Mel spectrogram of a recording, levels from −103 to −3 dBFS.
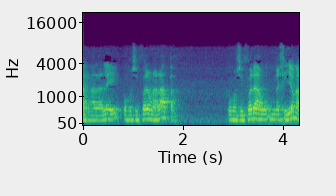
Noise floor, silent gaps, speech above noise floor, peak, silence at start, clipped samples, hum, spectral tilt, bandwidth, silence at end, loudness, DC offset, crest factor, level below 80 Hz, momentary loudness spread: -54 dBFS; none; 32 dB; -4 dBFS; 0 s; under 0.1%; none; -7.5 dB/octave; 7.6 kHz; 0 s; -24 LUFS; under 0.1%; 18 dB; -56 dBFS; 9 LU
